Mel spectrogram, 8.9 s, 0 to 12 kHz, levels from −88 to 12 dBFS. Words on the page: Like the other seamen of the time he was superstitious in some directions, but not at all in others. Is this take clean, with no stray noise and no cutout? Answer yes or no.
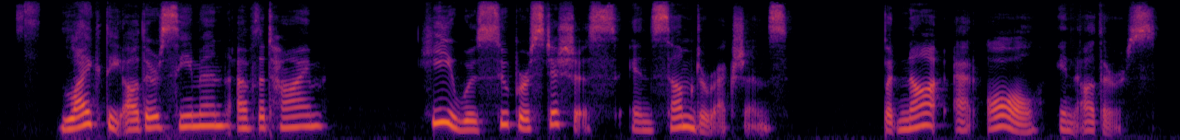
no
